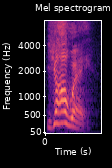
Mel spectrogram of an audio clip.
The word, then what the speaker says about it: Yahweh: It's pronounced, many Bible scholars believe, in Hebrew as Yahweh.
